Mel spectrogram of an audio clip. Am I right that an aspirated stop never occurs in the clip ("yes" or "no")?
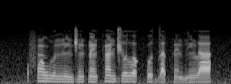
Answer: yes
